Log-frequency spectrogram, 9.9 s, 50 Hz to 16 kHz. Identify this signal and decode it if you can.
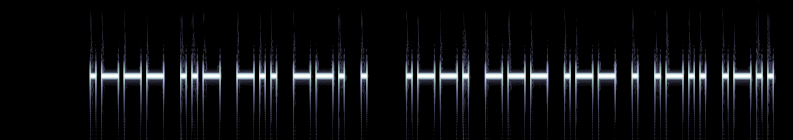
Morse code, heard as a keyed tone, about 17 wpm, 700 Hz. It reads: JUDGE POWELL
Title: Pangram Challenge v2 - 17wpm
